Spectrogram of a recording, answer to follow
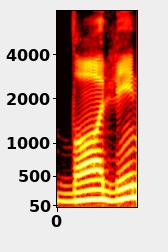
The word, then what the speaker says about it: ضالین: ہے، یہ ضاد کے لیے آیا ہے، یعنی ضالین یعنی گمراہ لوگ۔ مگر اگر اس کو مثال کے طور پر ضوئیں سے تلفظ کرے ضالین تو اس کا مطلب دوسرا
